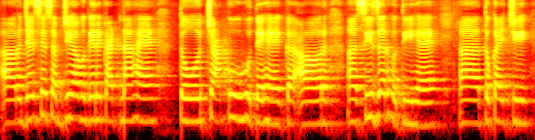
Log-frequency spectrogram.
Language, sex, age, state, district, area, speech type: Hindi, female, 60+, Madhya Pradesh, Balaghat, rural, spontaneous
